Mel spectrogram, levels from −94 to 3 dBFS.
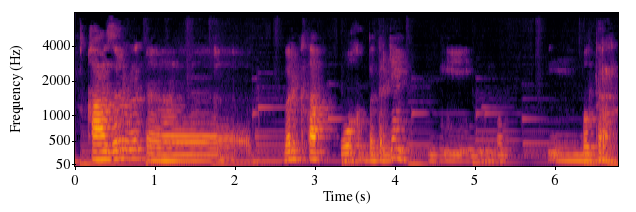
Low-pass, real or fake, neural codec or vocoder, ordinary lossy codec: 7.2 kHz; fake; autoencoder, 48 kHz, 128 numbers a frame, DAC-VAE, trained on Japanese speech; MP3, 48 kbps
